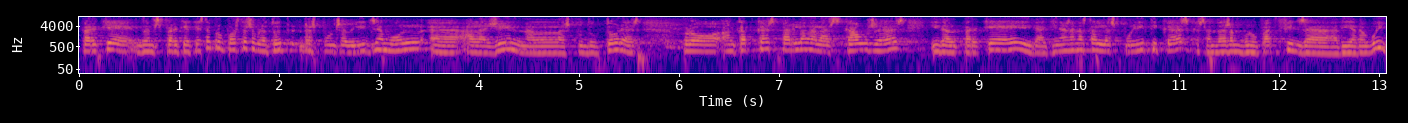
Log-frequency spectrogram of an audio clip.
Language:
Catalan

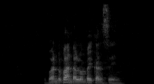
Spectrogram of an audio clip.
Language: Taita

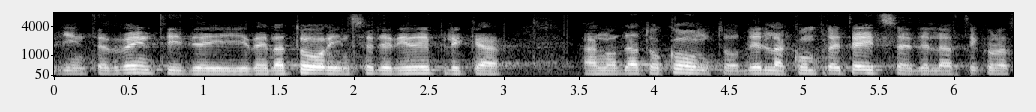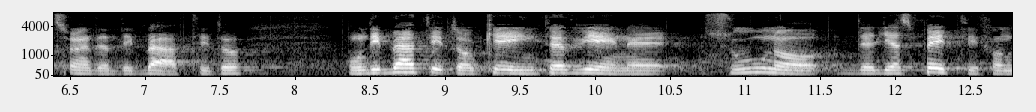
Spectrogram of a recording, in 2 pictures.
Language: Italian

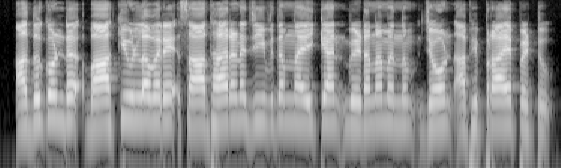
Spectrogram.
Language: Malayalam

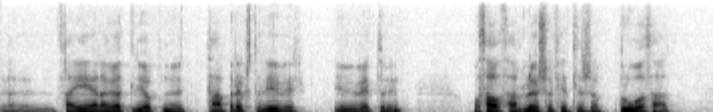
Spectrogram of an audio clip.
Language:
Icelandic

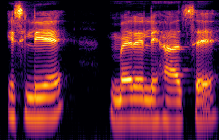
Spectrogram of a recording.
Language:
Urdu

